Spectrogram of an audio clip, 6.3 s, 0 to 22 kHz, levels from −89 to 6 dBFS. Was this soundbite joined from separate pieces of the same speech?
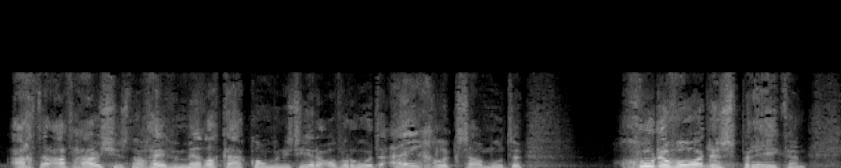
no; 0 cuts

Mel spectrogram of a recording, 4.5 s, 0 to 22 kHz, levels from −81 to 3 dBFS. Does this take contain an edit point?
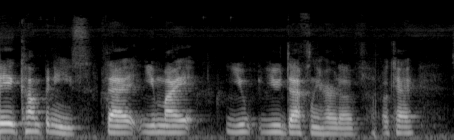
yes; 1 cut; at 1.0 s

